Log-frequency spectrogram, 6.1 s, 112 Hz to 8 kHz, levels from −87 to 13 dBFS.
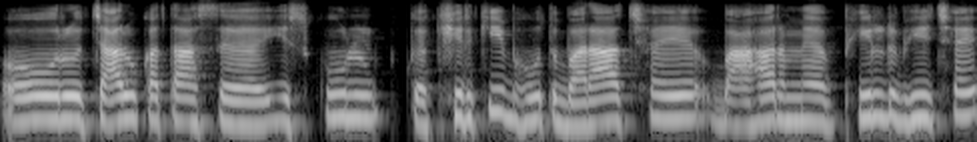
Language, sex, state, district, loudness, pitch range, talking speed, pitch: Maithili, female, Bihar, Supaul, -17 LUFS, 210-230 Hz, 145 wpm, 220 Hz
